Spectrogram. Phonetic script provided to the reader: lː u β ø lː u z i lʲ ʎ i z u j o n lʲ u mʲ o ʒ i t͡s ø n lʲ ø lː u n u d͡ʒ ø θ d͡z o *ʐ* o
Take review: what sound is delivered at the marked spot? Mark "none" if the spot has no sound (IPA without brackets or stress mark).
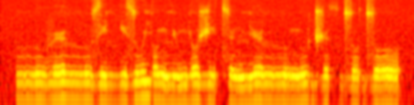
d͡z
